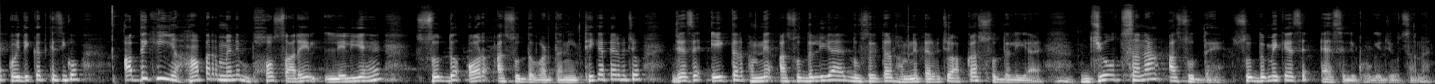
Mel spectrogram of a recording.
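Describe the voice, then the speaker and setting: A man teaching an exam coaching lesson, his voice rising and falling in a wide, animated sweep. He puts questions to the class and answers them himself. He keeps checking in with his students as he goes. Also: on the high side.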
